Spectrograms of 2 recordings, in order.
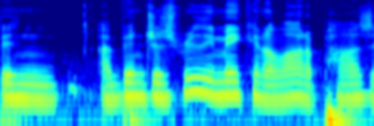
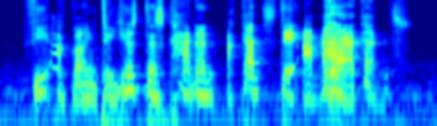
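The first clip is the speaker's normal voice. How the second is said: put-on German accent; 3 semitones higher, 4 dB louder than usual. Talking about a cannon, speaker launches into a German accent impression. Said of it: "It's my German impression".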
